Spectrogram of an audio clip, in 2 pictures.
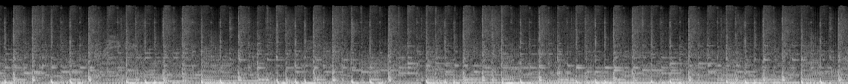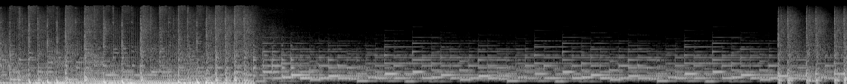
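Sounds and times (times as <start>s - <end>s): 
synth music without lead synth: 0.0s - 16.9s.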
